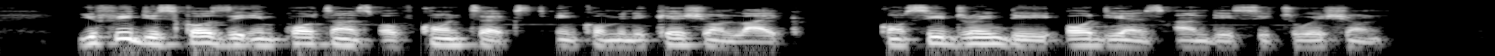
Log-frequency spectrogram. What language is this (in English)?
Nigerian Pidgin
